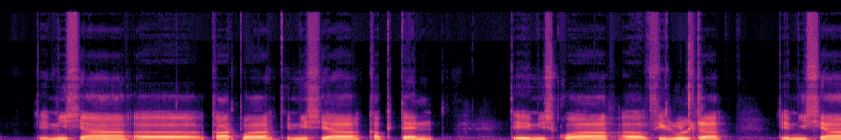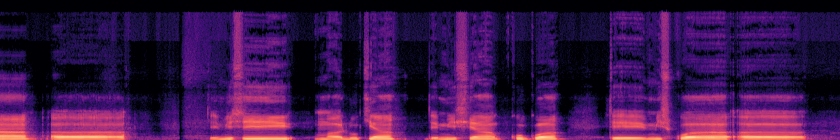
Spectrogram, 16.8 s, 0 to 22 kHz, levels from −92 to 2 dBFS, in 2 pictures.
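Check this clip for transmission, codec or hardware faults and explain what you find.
No faults can be heard anywhere in this speech recording.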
